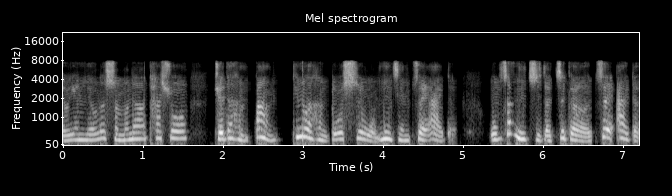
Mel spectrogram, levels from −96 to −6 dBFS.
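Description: Speech coded throughout with the Speex codec at a very low setting, consistent with a bitrate around 6 kbps. Heavy damage leaves the voice noisy and hoarse. A spectrogram shows smeared, noise-like texture instead of clean harmonics and nothing above 7.7 kHz.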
